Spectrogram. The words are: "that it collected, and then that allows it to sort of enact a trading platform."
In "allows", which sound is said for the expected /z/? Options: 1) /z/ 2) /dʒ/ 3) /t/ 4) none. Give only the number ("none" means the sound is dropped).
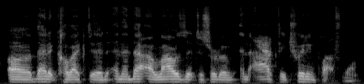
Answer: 1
